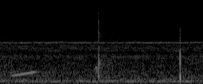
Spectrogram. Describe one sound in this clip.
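A tennis ball is struck with a sharp pop.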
